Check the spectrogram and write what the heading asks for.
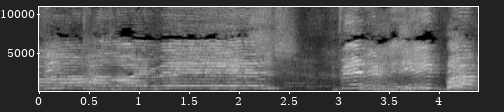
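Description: A child singing, holding long steady notes for a little over two seconds, then stopping briefly before the child's voice comes back near the end.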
